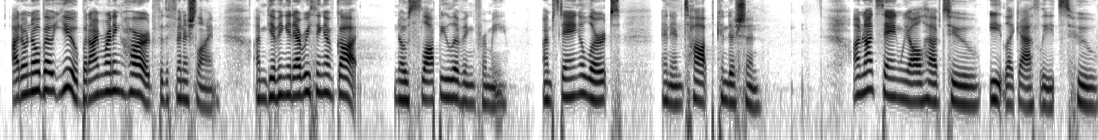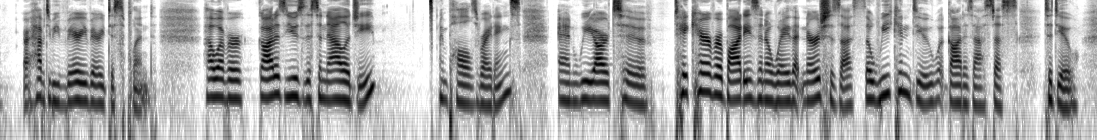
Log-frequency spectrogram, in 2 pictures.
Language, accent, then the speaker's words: English; Newfoundland and Labrador, Canada; now in Ontario, Canada; I'm from Newfoundland. We grow root vegetables.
